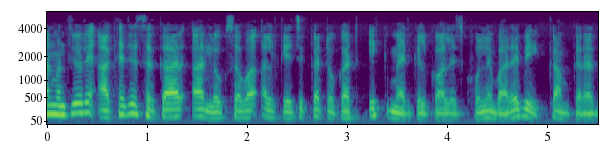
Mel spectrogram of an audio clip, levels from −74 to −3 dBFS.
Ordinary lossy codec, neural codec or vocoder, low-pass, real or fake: none; none; 5.4 kHz; real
